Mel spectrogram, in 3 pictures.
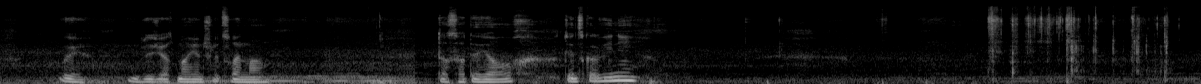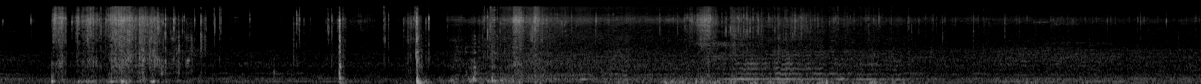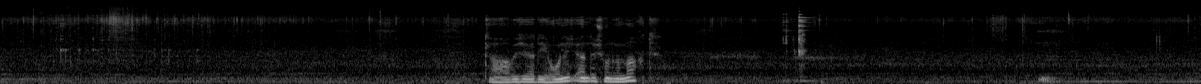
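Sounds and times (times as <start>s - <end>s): rustling and clicking handling: 9.9s - 18.1s, 23.1s - 26.8s
honeybees buzzing: 16.5s - 28.9s, 30.8s - 36.0s.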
